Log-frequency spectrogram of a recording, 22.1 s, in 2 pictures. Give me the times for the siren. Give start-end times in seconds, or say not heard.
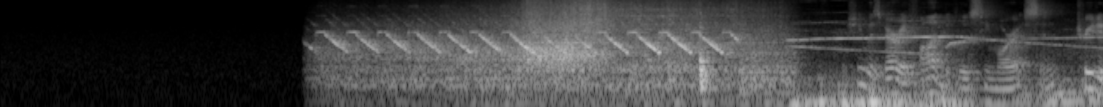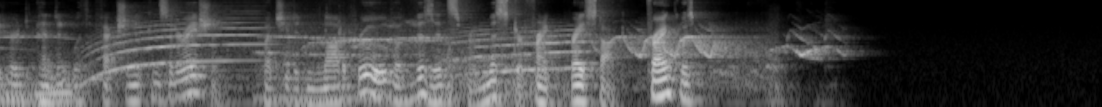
3.0-19.5.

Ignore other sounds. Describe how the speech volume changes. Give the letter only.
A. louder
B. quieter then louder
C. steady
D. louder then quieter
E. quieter
A.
